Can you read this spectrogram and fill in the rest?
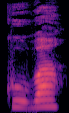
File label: "kubañ", Apatani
